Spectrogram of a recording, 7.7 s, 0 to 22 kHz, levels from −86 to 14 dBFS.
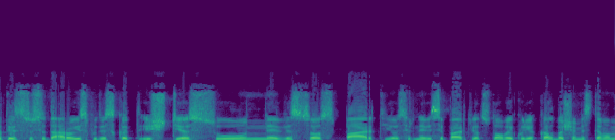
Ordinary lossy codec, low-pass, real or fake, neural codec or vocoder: MP3, 48 kbps; 10.8 kHz; real; none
